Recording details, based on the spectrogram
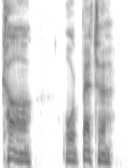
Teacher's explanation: British speakers didn't always pronounce the R sound at the end of words like car or better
